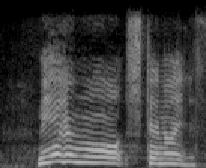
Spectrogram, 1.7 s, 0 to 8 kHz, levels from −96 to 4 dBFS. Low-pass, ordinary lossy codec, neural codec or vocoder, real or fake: 7.2 kHz; Opus, 32 kbps; codec, 16 kHz, 4 kbps, X-Codec, HuBERT features, trained on general audio; fake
